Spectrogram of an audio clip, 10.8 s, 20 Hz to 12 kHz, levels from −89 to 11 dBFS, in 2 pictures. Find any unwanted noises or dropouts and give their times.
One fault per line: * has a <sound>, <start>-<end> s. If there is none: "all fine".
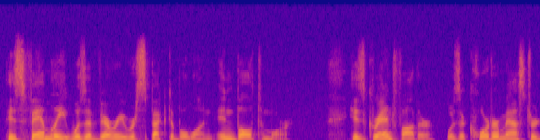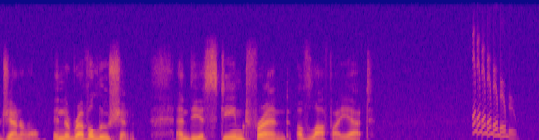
* has a chirp, 10.1-10.6 s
